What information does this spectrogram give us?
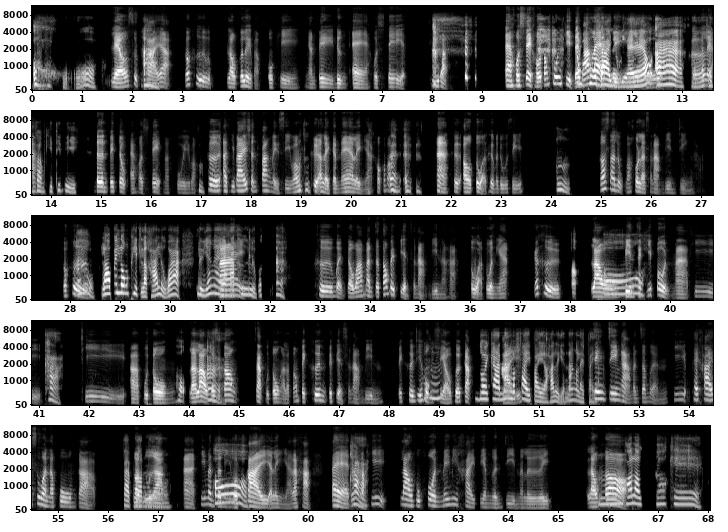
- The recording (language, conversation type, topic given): Thai, podcast, เวลาเจอปัญหาระหว่างเดินทาง คุณรับมือยังไง?
- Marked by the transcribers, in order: chuckle; chuckle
